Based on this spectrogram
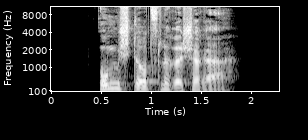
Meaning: inflection of umstürzlerisch: 1. strong/mixed nominative masculine singular comparative degree 2. strong genitive/dative feminine singular comparative degree
- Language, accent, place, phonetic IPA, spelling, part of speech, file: German, Germany, Berlin, [ˈʊmʃtʏʁt͡sləʁɪʃəʁɐ], umstürzlerischerer, adjective, De-umstürzlerischerer.ogg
